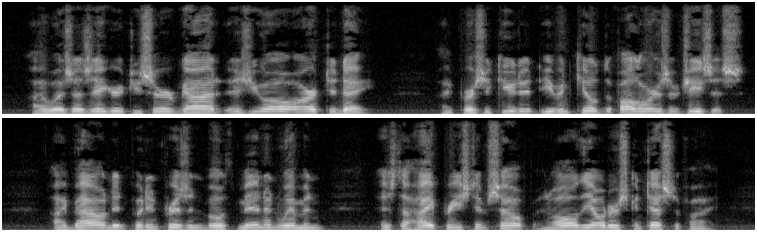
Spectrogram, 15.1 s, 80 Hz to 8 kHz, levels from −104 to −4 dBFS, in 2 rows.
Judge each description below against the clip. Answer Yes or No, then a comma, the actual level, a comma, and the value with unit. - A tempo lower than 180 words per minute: Yes, average, 170 wpm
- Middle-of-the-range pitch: Yes, medium, 145 Hz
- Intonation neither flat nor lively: No, narrow, 1.9 semitones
